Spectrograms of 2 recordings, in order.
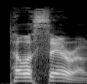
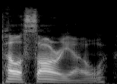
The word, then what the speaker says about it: Pelissero: It's Pelissero, not Pellisario.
